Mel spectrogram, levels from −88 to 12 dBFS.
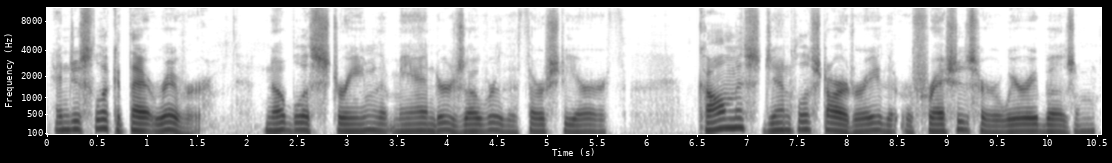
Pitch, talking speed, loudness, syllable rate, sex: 140 Hz, 115 wpm, -16 LUFS, 3.9 syllables/s, male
